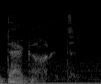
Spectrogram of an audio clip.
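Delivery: acted under-breath muttering. Imitating Brett Veach at every sack: muttering under breath as Brett Veach. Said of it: "under his breath".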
